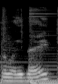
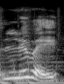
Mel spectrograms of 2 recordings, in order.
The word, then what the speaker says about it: Loewe: And I was like, it's actually pronounced Loewe. And then she turned to her daughters like, she said Loewe, who do you think she is? It's not Loewe, it's Louis.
